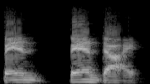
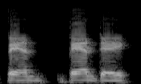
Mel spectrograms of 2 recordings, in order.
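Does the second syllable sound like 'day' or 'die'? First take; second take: die; day. First: The second syllable sounds like 'die'. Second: The second syllable sounds like 'day'. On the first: This is how the makers pronounce the name. "that's how they pronounce it" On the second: This is how the written name reads. "It says"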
